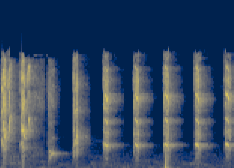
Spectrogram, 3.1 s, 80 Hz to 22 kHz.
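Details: Long-tailed shrike in full song packed with forest bird mimicry, used to get other shrikes singing: short squeaky high notes repeated about every 0.4 seconds, with one sharp click midway.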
